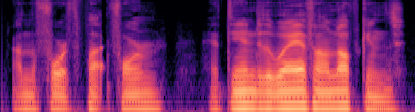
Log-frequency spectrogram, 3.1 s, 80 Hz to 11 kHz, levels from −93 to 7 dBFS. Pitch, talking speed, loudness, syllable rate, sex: 90 Hz, 250 wpm, -17 LUFS, 5.8 syllables/s, male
